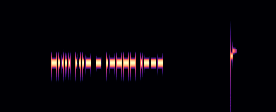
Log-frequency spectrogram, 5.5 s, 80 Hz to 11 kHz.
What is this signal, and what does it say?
Morse code, heard as a keyed tone, about 36 wpm, 700 Hz. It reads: 6VT1J
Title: Five Challenging Letter-Number Combinations 35wpm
